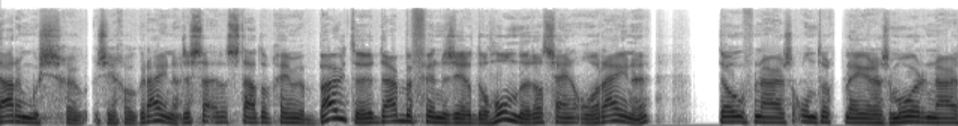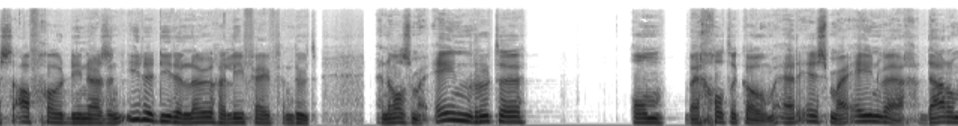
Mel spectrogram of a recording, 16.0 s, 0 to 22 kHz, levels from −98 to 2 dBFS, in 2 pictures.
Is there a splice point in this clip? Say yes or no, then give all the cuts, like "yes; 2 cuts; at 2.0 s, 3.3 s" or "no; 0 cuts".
yes; 2 cuts; at 1.5 s, 11.0 s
